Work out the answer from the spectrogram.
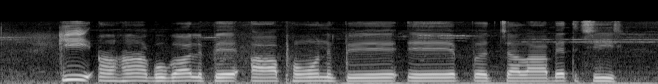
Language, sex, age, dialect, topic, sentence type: Maithili, male, 18-24, Bajjika, banking, statement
